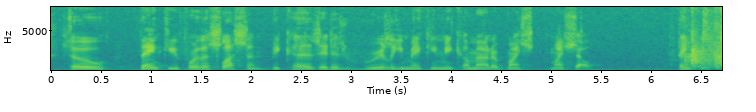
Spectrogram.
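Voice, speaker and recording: A man's lively intonation, broken by long, frequent pauses, amid noticeable background noise. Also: medium pitch for a man, moderate pace. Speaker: realtor. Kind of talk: self-introduction speech.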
